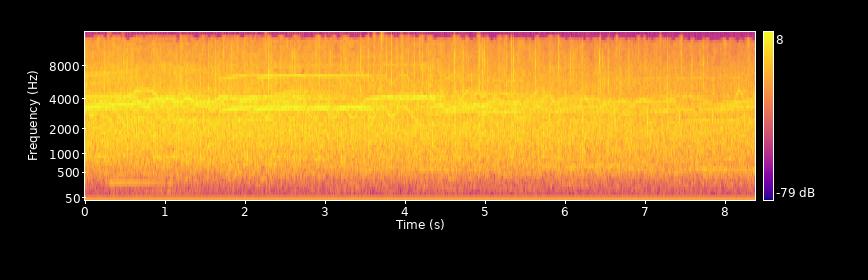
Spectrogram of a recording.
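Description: Concert audience applauding steadily, with a few high whistles over the clapping.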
